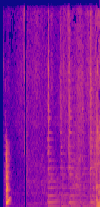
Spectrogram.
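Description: A short, loud, rising 'plop' sound effect right at the start, followed about a second later by soft intro music with sustained pitched tones.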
